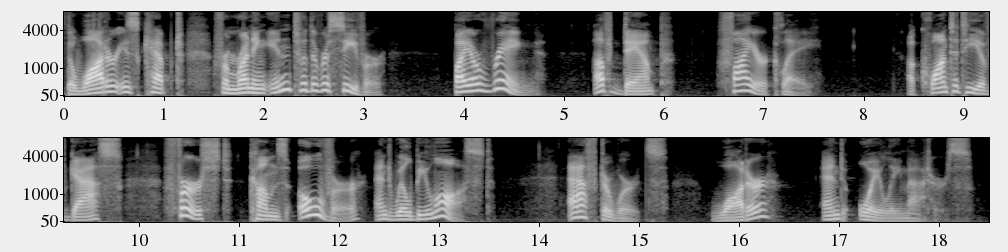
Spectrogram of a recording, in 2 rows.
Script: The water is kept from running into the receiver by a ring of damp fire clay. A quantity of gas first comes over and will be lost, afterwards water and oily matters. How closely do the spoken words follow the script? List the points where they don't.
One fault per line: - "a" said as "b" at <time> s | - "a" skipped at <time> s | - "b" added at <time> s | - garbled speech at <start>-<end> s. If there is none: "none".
none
